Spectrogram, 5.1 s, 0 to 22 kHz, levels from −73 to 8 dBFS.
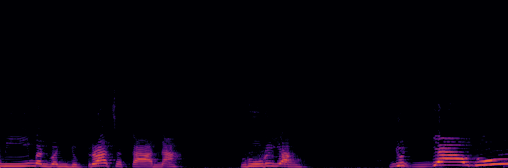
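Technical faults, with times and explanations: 1.65 s to the end, adaptive stream at a lower bitrate. The speech quality drops suddenly, with no gap. Nothing is heard above 11.5 kHz. The treble turns synthetic and codec artefacts rise. This fits a slowed connection forcing a switch to HE-AAC near 12 kbit/s.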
